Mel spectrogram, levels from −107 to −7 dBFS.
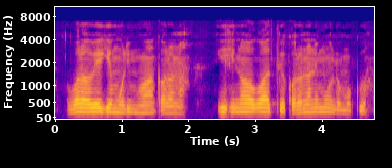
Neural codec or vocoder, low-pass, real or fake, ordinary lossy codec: codec, 16 kHz, 16 kbps, FunCodec, trained on LibriTTS, 50 frames a second; 7.2 kHz; fake; none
